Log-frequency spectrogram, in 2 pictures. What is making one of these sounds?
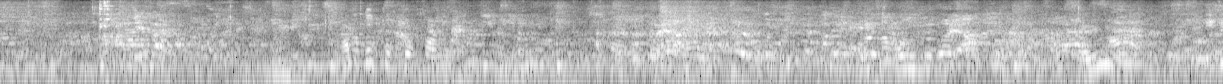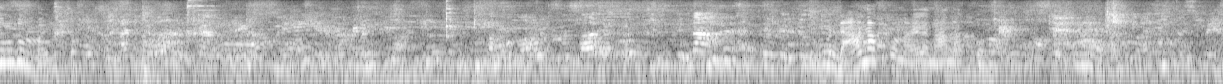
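Several people talk and chatter nearby.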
